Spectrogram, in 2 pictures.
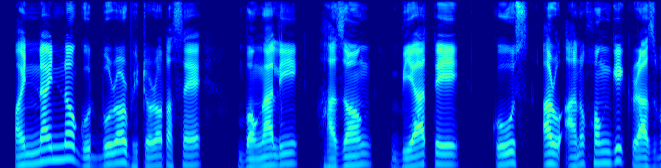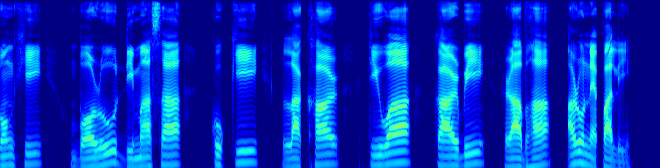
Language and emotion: Assamese, neutral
